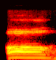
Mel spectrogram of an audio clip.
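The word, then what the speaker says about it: או: It's just pronounced O, means or.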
